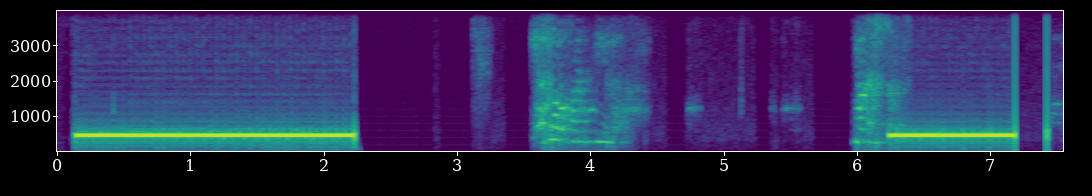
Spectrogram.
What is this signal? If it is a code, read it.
Ringback tone (North America), 440 + 480 Hz, with speech.
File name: out- - - - - .30249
